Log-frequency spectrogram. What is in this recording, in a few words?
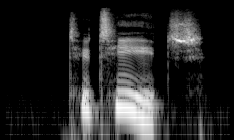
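"to teach", English, female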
